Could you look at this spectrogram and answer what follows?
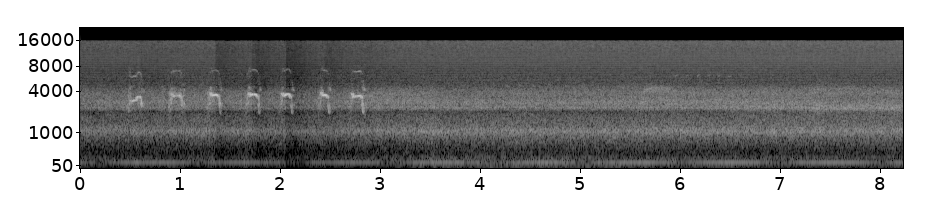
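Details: West End bald eagles on a nest cam, 07/04/2023 at 06:17; a softer, more distant run of about seven high piping notes, then only steady background hum.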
